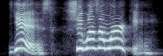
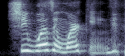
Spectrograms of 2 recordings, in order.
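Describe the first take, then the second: First: High, loud and drawn out on wasn't; emphatic disbelief. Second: Said in the usual way. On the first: Real, not acted. Talking to viewers, exasperated, punching wasn't high and loud. Exclaiming the cast member wasn't working.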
